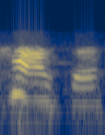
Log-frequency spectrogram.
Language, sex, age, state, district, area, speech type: Kannada, female, 30-45, Karnataka, Koppal, rural, conversation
